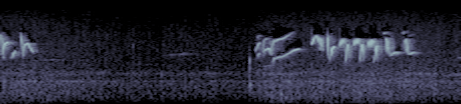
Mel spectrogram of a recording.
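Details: American goldfinch at a sunflower-seed feeder in winter, birds in duller winter plumage: a brief high twitter, then after a pause a rapid run of bright, sweet, rising and falling notes, about a dozen quick syllables in a tumbling phrase.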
